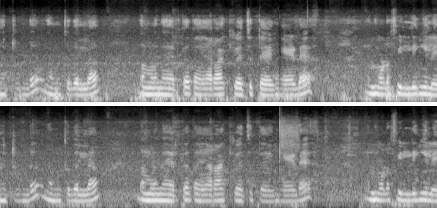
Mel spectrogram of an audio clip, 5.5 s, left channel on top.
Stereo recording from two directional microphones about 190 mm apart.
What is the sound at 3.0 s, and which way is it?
Speech, 35° left (ahead or behind).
